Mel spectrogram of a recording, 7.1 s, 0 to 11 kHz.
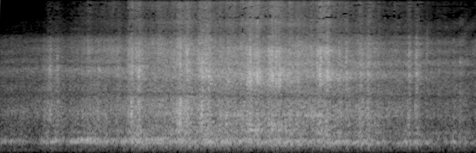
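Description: JR West 227 series 'Red Wing' electric multiple unit passing close by: the rumble of its wheels on the rails swells about a second in, with clacks from the wheels running over rail joints, and dies away near the end.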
